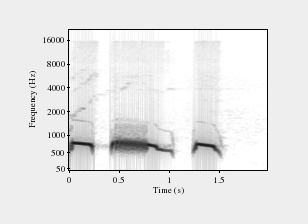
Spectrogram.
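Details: Captive lure Spotted dove with a 'hạp bổi' voice suited to draw wild doves, giving a short low cooing phrase: a sliding coo, a longer throaty coo that dips at the end, then a final falling coo.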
